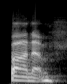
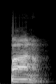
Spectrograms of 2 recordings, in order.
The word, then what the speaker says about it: Bonham: Bonham. Bonham. I always pronounce that wrong. I apologize for like the like the Led Zeppelin drummer. John Bonham. John Bonum.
